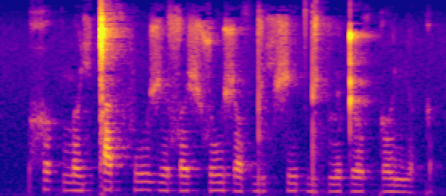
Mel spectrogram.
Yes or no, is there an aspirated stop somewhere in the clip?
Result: no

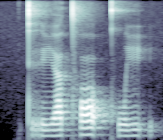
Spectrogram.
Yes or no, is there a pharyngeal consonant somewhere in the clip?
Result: no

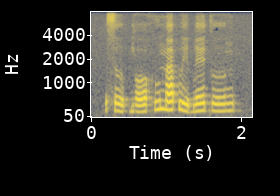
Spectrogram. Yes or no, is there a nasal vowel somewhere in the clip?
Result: no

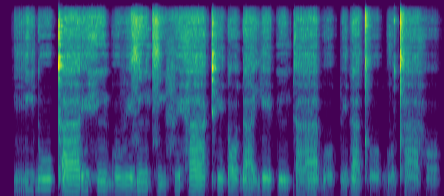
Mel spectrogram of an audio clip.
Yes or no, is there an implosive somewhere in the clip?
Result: yes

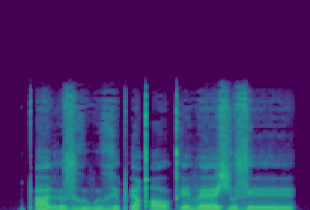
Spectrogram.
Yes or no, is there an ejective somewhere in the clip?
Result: yes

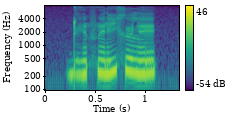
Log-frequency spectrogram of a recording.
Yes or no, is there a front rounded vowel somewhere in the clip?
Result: yes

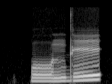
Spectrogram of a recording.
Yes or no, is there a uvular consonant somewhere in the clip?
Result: no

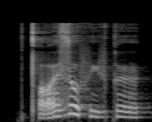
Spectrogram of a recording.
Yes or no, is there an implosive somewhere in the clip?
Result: no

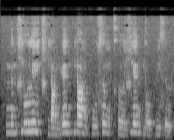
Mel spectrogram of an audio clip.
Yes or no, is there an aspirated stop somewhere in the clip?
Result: yes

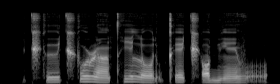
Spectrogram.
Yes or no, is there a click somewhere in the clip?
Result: no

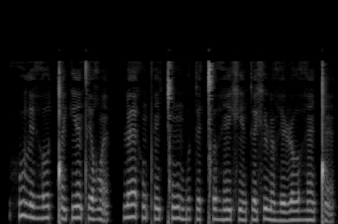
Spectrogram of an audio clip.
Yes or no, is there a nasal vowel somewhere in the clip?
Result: yes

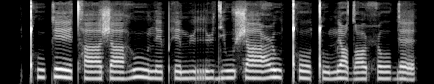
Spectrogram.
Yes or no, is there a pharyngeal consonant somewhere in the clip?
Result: yes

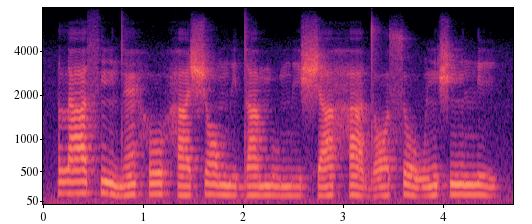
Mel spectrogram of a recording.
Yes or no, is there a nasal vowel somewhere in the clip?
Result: yes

